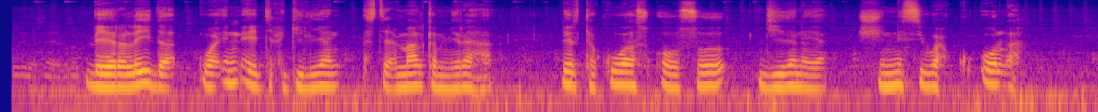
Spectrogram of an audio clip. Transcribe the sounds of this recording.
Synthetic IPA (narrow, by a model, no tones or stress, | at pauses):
bɛːɾɐlɛjðɐ | wɑːʔɪnɛjd̪ɛħɡɛlɪjaːnɪst̪ʰɪʕmaːlkʰɐmɪɾɐɦɐ | ɖɪrt̪ʰɐkʰʊwɑːsɔːsɔː | t͡ʃiːðɐnɐjɐ | ʃɪnːɪsɪwɑħkʰʊʔɔːlɐh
